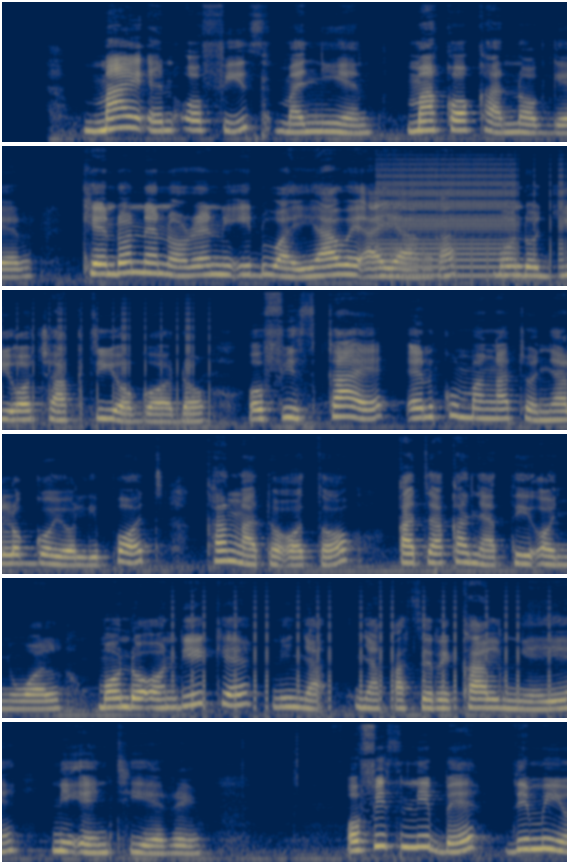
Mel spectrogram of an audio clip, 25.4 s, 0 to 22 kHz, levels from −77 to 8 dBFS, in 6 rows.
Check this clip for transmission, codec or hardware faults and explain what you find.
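Two kinds of interference from a nearby 2G (GSM) handset are present, both picked up by the audio circuitry rather than carried in the speech.

GSM phone buzz, 7.04 to 8.09 s: a hard, raspy buzz at about 217 Hz, rich in harmonics and sitting about 9 dB below the speech. The phone was on a call, transmitting radio bursts 217 times a second, and some stage in the audio path rectified those pulses into sound. Unlike mains hum at 50 or 60 Hz, it is higher and buzzier.

GSM signalling bursts, 8.11 to 10.03 s and again from 18.22 to 21.06 s, roughly 10 dB below the speech: rather than a continuous buzz, these come as short 217 Hz buzzes, as even ticks with a longer buzz twice a second in the first stretch and as a galloping dit-dit-dit in the second. In the first stretch the call continues but the phone's user is silent, so the handset transmits only intermittent groups of bursts. In the second the phone is signalling on the network with no call. 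The same rectification turns each group into a brief rasp. The broken rhythm separates this from the steady buzz of an active call, and the 217 Hz pitch inside each burst separates it from random clicks or dropouts.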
